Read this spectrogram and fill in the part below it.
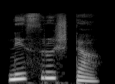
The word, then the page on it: ನಿಸೃಷ್ಟಿ: nisřṣṭi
